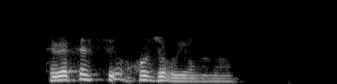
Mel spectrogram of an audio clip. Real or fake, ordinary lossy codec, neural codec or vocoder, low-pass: fake; Opus, 32 kbps; codec, 24 kHz, 3 kbps, HILCodec; 3.6 kHz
